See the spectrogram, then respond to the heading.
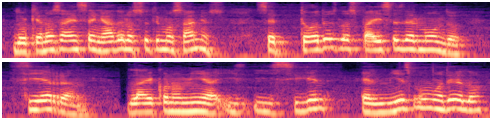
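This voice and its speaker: A man with a fairly high but mellow, soft-edged voice talks through money matters in an easy conversational way. Spanish is not his first language, so he now and then stalls to hunt for a word. He builds his points through examples. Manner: non-native Spanish speaker, sometimes searching for words; thoughtful, explains with examples. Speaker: podcast co-host. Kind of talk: casual discussion.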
